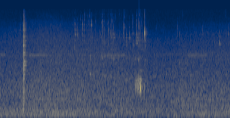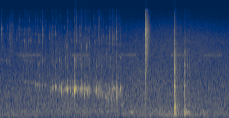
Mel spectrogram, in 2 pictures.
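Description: Liquid pouring and dripping, with a few sharp clicks and taps.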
